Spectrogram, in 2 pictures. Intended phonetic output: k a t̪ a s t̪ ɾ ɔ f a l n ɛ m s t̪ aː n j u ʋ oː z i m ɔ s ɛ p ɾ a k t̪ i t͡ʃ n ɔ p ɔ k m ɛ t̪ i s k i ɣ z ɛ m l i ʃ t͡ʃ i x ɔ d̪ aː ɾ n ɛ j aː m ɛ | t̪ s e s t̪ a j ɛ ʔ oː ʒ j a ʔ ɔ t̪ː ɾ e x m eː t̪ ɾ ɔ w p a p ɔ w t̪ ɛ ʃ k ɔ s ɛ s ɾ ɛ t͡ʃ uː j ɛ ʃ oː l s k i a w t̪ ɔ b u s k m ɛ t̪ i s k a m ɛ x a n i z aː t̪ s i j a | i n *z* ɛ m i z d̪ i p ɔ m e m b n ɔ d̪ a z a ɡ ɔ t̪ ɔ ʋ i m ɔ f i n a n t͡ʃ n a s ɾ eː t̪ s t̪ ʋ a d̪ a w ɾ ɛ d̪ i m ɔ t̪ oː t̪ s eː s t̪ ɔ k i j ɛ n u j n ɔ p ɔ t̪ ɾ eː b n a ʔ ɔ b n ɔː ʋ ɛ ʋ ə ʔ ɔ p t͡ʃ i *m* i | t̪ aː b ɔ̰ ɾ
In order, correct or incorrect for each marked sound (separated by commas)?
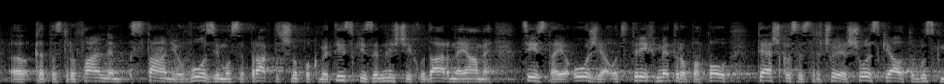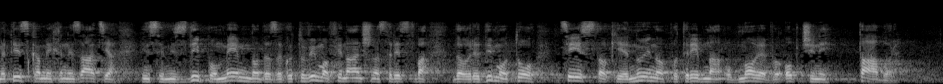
incorrect, incorrect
